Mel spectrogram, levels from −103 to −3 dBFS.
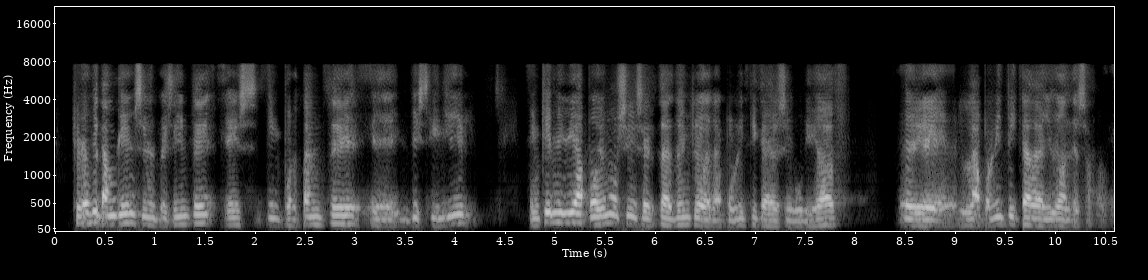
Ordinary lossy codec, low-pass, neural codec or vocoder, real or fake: none; none; codec, 16 kHz, 1 kbps, FreqCodec, smaller model; fake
